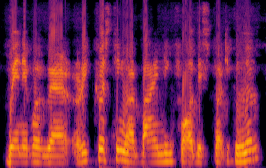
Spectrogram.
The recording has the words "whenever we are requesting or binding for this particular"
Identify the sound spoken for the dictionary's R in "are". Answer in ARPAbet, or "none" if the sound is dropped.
R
